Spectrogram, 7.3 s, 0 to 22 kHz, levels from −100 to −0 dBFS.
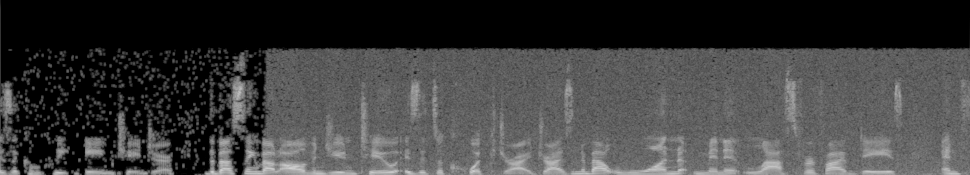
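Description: Right from 0.0 to 2.0 s there's overdone noise removal: the reduction is set too hard, so bands sitting near its noise estimate get pulled to nothing, taking quiet bits of speech along. You hear near-silence with twinkly specks, before the room noise returns about 15 dB under the speech.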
